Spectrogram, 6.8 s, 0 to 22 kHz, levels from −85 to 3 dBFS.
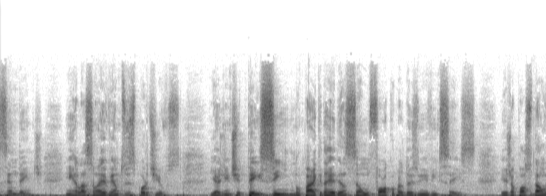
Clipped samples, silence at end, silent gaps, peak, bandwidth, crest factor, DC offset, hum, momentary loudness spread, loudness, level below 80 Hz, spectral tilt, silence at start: under 0.1%; 0 s; none; -2 dBFS; 15.5 kHz; 18 dB; under 0.1%; none; 14 LU; -21 LUFS; -28 dBFS; -5.5 dB/octave; 0 s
